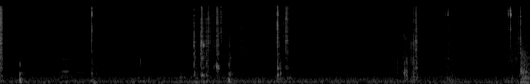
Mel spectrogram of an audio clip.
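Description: Faint, scattered clicks and ticks of small 3D-printed plastic parts being handled and hand-drilled with a pin vise, irregularly spaced with a small cluster about two seconds in.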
